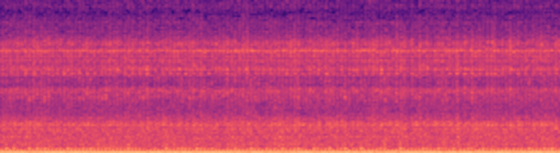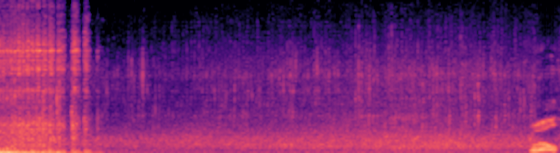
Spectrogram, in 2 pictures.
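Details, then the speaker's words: Two-stroke outboard after fuel system refresh (carb cleaned, new fuel pump, bad fuel flushed), previously wouldn't idle: loud fast idle drops cleanly to a steady, even burble without stumbling or dying; idling healthily. "okay so I'm not going to argue with that that's smoother than she's ever idled"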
